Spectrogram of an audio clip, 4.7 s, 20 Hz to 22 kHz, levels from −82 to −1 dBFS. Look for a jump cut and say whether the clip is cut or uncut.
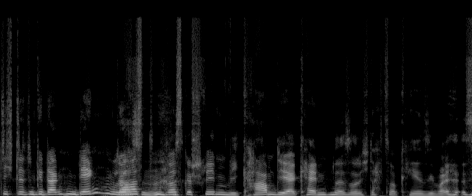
uncut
